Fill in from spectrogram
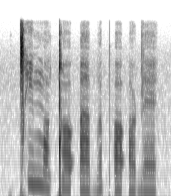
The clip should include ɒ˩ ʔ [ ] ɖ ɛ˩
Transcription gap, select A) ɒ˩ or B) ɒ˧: A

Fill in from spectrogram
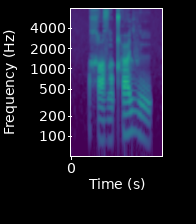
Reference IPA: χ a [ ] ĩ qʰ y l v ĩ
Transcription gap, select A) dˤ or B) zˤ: B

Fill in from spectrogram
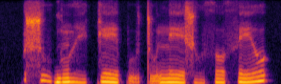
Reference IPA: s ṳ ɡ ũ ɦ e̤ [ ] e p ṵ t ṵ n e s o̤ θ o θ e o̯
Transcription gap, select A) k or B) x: A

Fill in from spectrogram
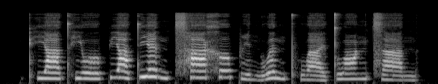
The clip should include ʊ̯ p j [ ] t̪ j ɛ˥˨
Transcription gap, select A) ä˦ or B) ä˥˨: B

